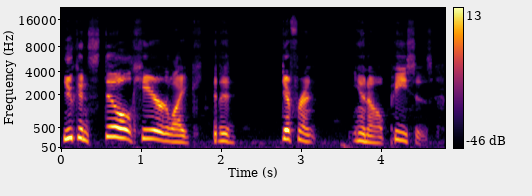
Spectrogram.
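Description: A man's voice: sits high, lively intonation, slow, a bit bright, no room sound. A man co-hosting a podcast in casual, rambling and casually profane chat. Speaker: podcast co-host.

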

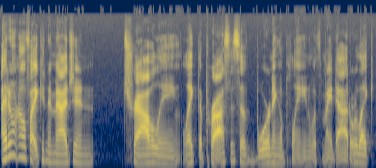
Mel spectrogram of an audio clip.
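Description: A woman's voice: sits low, animated, normal speed. A woman talking casually as a podcast guest, rambling with many fillers and restarts, and joking at her own expense. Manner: rambling, self-deprecating, lots of fillers and restarts. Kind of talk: casual chat.

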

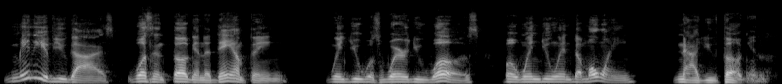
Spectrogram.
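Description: A man talking casually to his audience in an animated way, mocking people with quick put-on impressions and laughing at his own jokes. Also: mid-range voice. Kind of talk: casual commentary monologue.

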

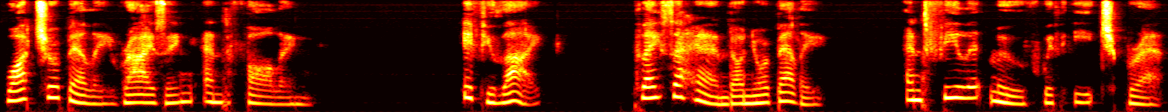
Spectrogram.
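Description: A woman leading a guided meditation for children, speaking gently in short phrases with long pauses, her breathy voice often dropping toward a whisper. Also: lowish voice, expressive, no echo. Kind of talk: slow guided body scan meditation.

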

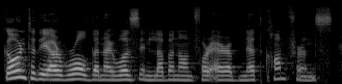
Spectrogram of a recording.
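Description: A woman's voice: medium pitch, steady tone, fast talker, fairly bright tone. A middle-aged woman from Palestine, a computer science professor, speaking as a panel guest in a hesitant, unscripted way with many restarts.

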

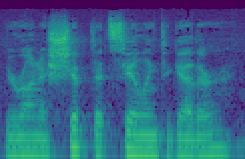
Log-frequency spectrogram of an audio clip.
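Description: A man's voice: mid-range voice, fairly even intonation, quick pace, a little mellow, a little hiss or hum. A man speaking as a guest expert in a conversational interview, agreeable and emphatic in his affirmations. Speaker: guest psychotherapist.

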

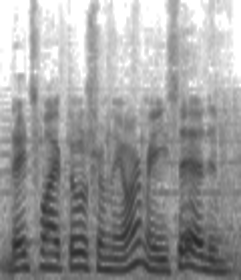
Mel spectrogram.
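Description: A man's voice: a little high, normal speed. An older American man, a war veteran, recounting his memories in a folksy, plain-spoken way. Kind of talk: unscripted oral-history reminiscence. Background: music bed.

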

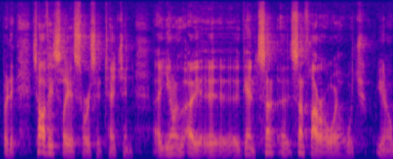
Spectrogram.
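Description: Gravelly-voiced man on a policy panel. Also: mid-range voice. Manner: rambling, many fillers and restarts. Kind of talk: policy seminar discussion.

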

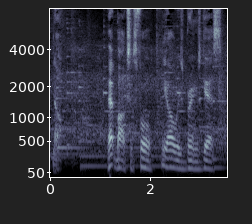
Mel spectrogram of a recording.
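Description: A man's voice: fairly low pitch, unhurried. A man acting a casual, wry presidential bodyguard in a period drama, dry and offhand, over music. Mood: offhand, unconcerned.

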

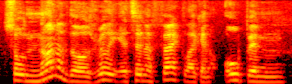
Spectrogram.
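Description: A man's voice: fairly high pitch, normal speed. A man co-hosting a podcast, casually retelling a movie plot in a rambling way, with constant swearing and lots of fillers. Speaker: podcast co-host.

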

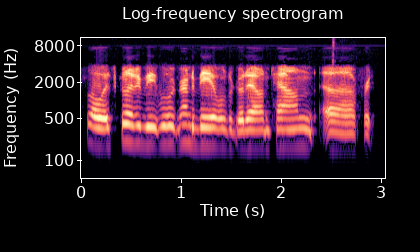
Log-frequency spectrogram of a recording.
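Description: A woman's voice: sits low, quick pace, dry recording. A woman calling a radio show, talking hesitantly with many fillers and readily agreeing. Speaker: caller. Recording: thin telephone line.

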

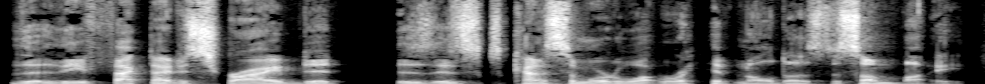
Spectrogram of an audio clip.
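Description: A man's voice: lowish voice, expressive, brisk, breathy edge. A man hosting a podcast as a game master, telling a casual, emphatic story about a tabletop game.

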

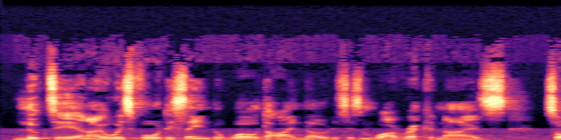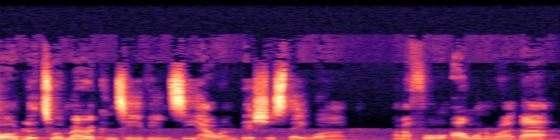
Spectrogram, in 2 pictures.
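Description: A man with a somewhat low voice speaks bluntly on a live writers' panel, swearing and joking as he goes. His delivery is loose and comic. Faint room noise sits underneath. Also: a little mellow. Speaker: panel guest, writer and comedian. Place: event stage with audience.

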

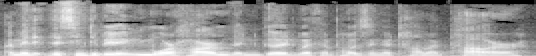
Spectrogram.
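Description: A man's voice: medium pitch, fast, creaky, lo-fi sound, over a noisy crowd. A man interviewing a guest, putting brief probing questions and short pushback. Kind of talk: conversational interview.

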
